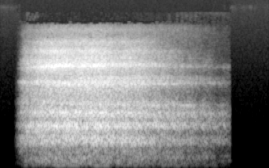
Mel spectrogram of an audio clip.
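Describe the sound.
A single long, audible breath in a guided breathing exercise, soft and airy. It swells quickly, holds steady for about two seconds, then tapers off and stops abruptly, with silence on either side.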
